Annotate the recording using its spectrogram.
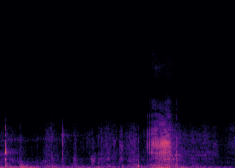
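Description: Zipper on the front pocket of a Local Lion mountain-bike backpack being pulled open: one short, faint zip about one and a half seconds in.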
